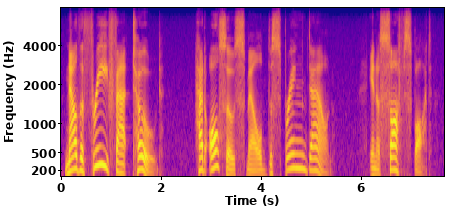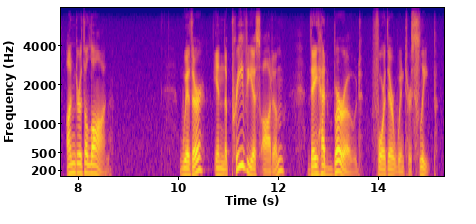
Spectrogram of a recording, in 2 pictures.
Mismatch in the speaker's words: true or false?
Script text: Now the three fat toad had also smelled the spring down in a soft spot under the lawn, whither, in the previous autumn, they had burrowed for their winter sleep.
false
